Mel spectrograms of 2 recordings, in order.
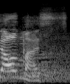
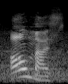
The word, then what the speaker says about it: Almas: My name is Almas, and I know some of you are having difficulties pronouncing my name. It's so simple. Almas, A-L-M-A-S.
